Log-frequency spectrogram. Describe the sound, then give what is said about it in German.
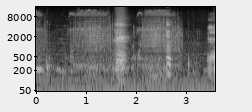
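Noisy, airy sucking sounds drawn through the straw mouthpiece of an AR drinking bottle, two longer slurping pulls with gurgly bursts, fairly loud, with no talking. “ja, ja, dieser Sound ist schon ein bisschen blöd, aber, aber das Ding ist halt, wenn du irgendwo stehst und an dieser Flasche ziehst, dann wissen alle anderen, ah, okay, weird flex, but okay, er hat eine AR-Flasche.”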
